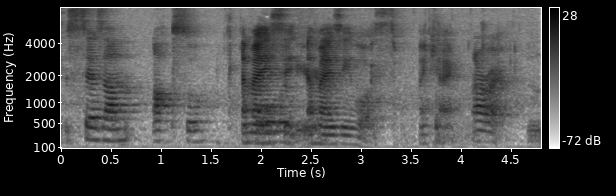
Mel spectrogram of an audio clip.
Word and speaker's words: Sezen Aksu: And for those of you who are Turkish and are mortified by our pronunciation, it's Sezen Aksu.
